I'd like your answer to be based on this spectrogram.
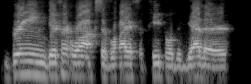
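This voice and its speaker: A man with an American accent talks in an ordinary speaking voice at medium pitch. His intonation stays fairly even. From Portland, Oregon and rural central California. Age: 30s. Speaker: outdoor guide and podcast guest. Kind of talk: casual interview chat.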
